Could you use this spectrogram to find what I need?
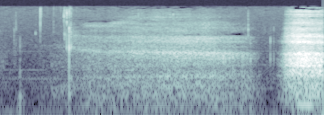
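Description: A person takes a slow, deep breath in, a soft airy hiss that swells gently over about a second and a half and ends with a louder, sharper rush of breath.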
